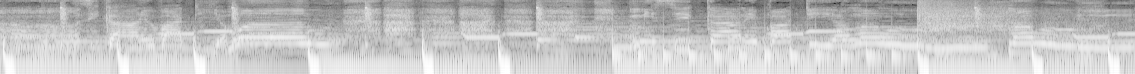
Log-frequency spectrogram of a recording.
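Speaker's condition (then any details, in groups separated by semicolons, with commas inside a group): No condition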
